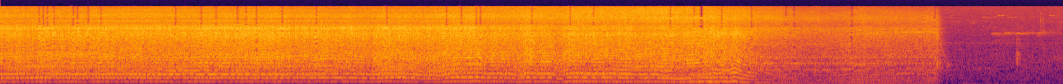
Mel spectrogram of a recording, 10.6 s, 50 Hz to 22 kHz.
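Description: A DJI Mavic 2 quadcopter hovering close by, its propellers giving a steady multi-toned whine that wavers in pitch as it is manoeuvred. About seven seconds in, the pitch falls as the motors slow while it is brought down into the hand. The motors stop about nine seconds in.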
